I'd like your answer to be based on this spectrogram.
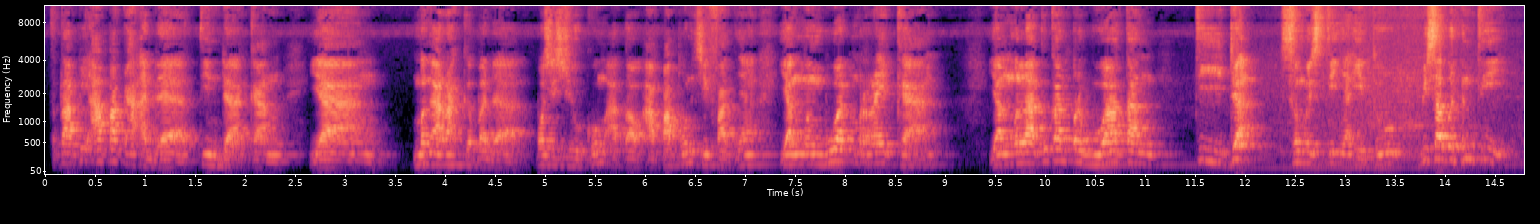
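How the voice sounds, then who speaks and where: A man's voice: fairly high pitch, reverberant, far from the mic. A man hosting a channel, giving an earnest commentary monologue to his audience. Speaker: channel host.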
